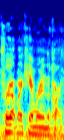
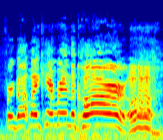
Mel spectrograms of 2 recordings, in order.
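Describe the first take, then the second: First: Said in the usual way. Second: High, whiny self-scolding; exasperated. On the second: Real, not acted. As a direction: groan it out at yourself. Repeats it, exasperated, after a laugh.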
